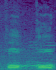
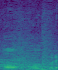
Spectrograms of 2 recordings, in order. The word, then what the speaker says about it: cocoa: Okay, this is butter bread, this is cheese bread, this is cocoa bread. Coco, you have to say it like coco bread.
